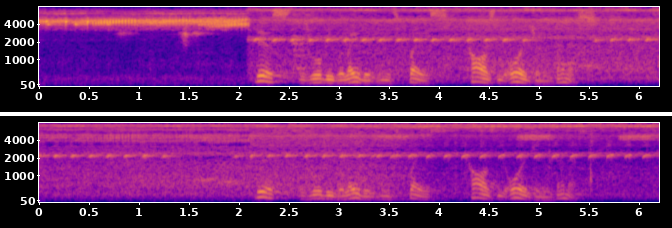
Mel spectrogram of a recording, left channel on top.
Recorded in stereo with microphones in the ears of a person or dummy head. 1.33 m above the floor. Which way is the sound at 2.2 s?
80° left.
